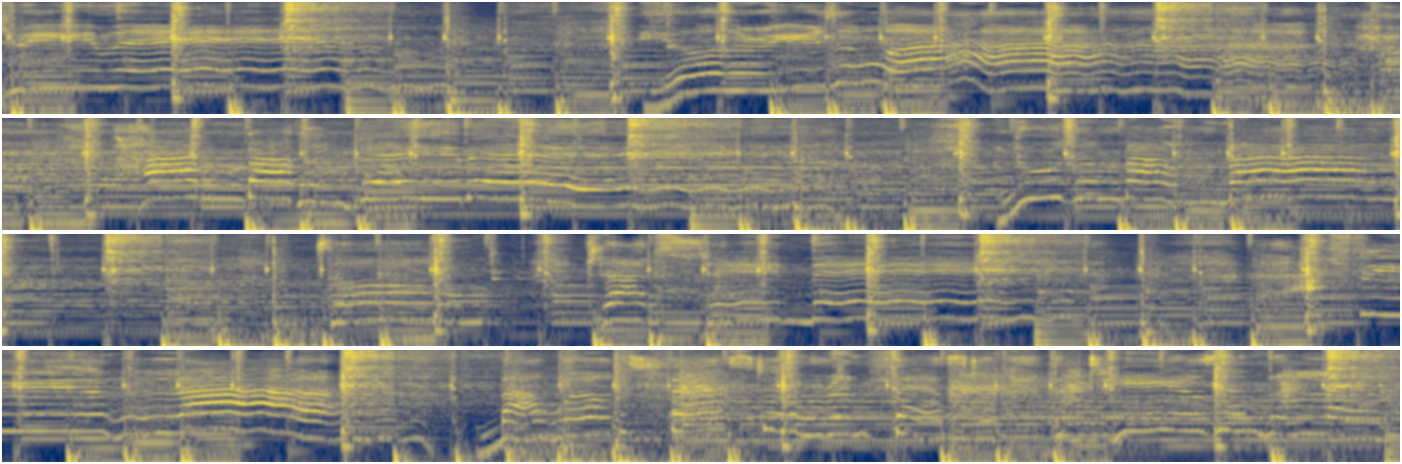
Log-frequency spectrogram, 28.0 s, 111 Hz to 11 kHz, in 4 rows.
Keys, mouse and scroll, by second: 0.5 click, 1.4 middle click, 1.9-3.1 scroll up 1, 3.1-5.0 drag, 5.0-7.3 middle drag, 7.3-8.8 shift+drag, 8.8 Delete, 10.1-11.6 middle drag, 11.6 ctrl+s, 11.9 Tab, 13.1 click, 13.8-15.9 middle drag, 15.9 click, 19.2 click, 20.7-24.1 drag, 24.1-25.1 middle drag, 25.1-26.5 scroll up 3, 26.5-27.9 drag.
